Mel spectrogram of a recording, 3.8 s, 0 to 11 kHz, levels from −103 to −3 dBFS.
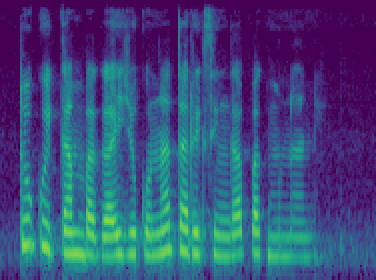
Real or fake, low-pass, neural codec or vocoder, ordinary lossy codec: real; 9.9 kHz; none; Opus, 32 kbps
